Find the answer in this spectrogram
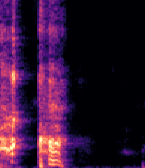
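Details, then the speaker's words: Child playfully imitating her father's cough: two short, dry cough bursts in quick succession, then silence; father has an itchy throat and she is told not to copy his coughing. "No. Ba đừng ho nữa. Ba ngứa cổ ba ho chứ tự nhiên con ho theo."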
